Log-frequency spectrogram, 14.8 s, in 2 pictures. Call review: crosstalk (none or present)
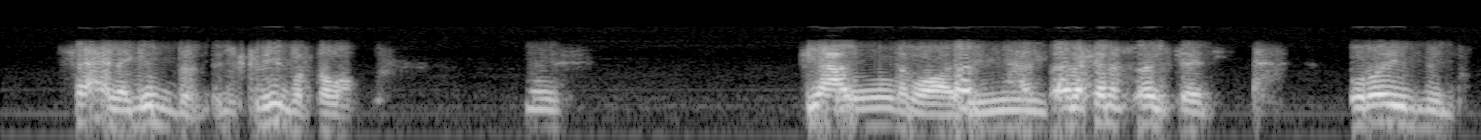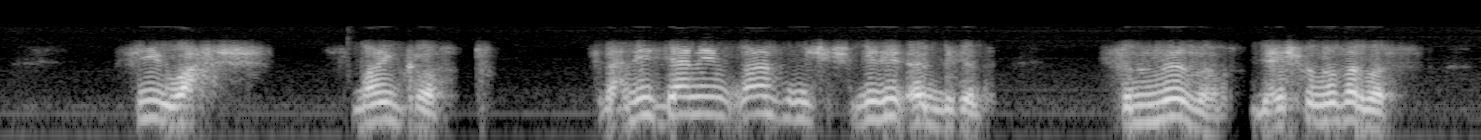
present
